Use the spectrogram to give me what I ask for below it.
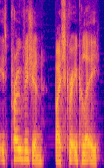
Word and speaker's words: Scritti Politti: You have to say it like that. Scritti Politti. You can't say it any other way. Yes, because it can't be Scritti Politti, can it? If you were doing this in give us a clue, rhymes with fighty. Politey? Bitey. Rhymes with bitey.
